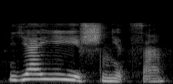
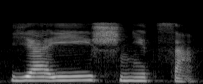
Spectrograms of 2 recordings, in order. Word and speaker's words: яичница: Russian it will be яичница. Please remember that letters ch and n in the middle of the word are pronounced as shn. So that's why I'm saying яичница.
